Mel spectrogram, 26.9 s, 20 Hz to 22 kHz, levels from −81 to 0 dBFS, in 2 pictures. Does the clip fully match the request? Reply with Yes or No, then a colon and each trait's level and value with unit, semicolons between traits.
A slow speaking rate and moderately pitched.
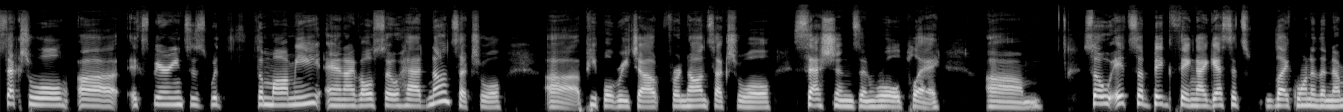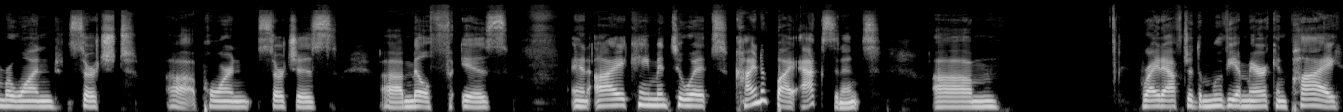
Yes: slow, 130 wpm; medium, 180 Hz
